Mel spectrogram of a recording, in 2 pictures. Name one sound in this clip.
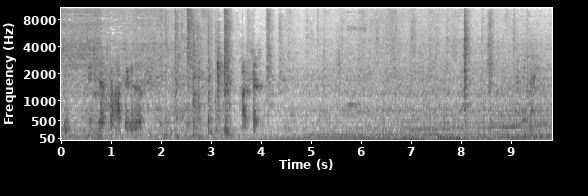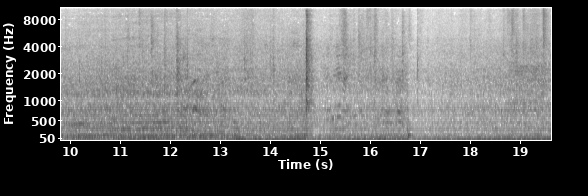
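A bus engine rumbles low and rises as the bus pulls away.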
